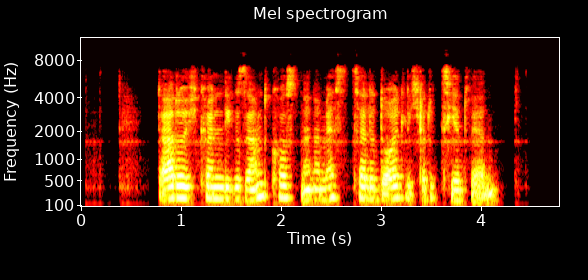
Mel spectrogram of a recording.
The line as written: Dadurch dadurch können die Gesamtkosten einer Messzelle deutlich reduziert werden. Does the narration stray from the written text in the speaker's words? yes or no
yes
